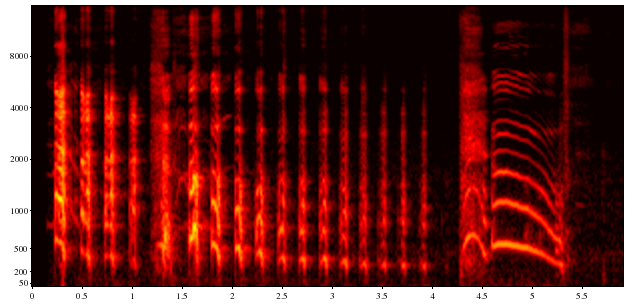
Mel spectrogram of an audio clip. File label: happy, speech; Biggles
